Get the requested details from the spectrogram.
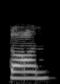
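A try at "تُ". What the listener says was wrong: Make your lips fully round. I said like a circle. Complete circle. Small circle. Your lips should be in this shape. Make your lips in this shape. Then say the sound. More circular. No, more circular. It should be more circular, smaller in size. More circular, I said. Now, make your lips fully round. Fully round. Fully. More smaller in size.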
